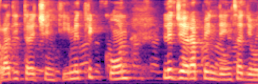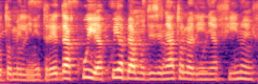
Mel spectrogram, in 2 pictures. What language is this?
Italian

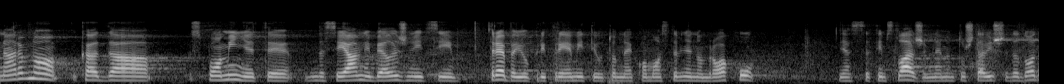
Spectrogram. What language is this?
Serbian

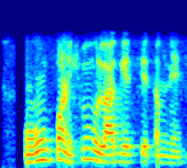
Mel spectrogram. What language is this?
Gujarati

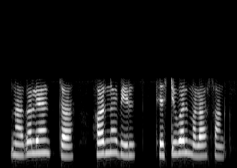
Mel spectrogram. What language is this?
Marathi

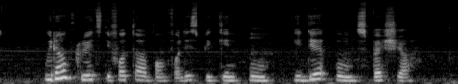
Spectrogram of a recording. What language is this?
Nigerian Pidgin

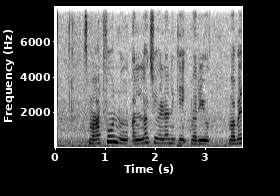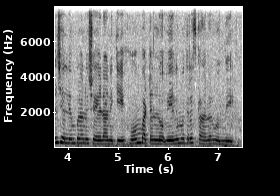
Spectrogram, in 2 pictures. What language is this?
Telugu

